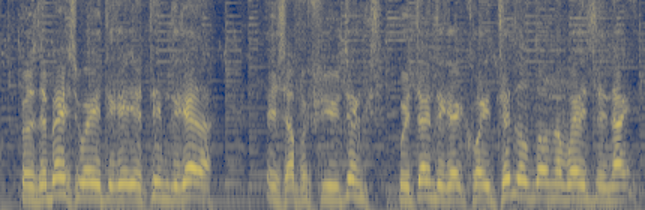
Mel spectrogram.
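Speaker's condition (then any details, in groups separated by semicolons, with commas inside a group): Motor neuron disease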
